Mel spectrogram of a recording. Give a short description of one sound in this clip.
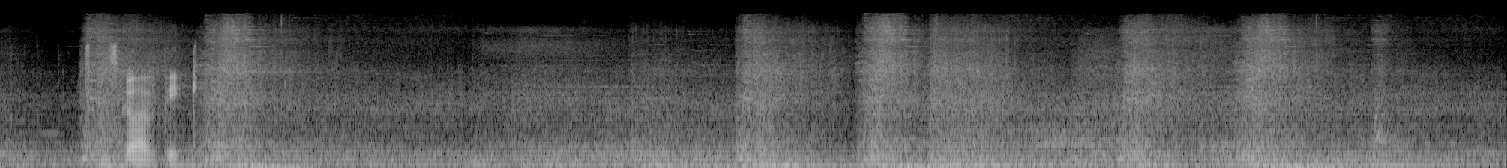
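A sword slashes and strikes with sharp bursts.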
